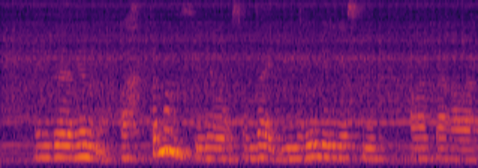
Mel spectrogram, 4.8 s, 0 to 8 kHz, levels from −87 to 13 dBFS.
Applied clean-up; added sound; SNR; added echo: none; Motorcycle / Engine; 13 dB; reverberation time 0.4 s.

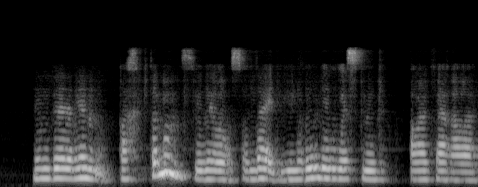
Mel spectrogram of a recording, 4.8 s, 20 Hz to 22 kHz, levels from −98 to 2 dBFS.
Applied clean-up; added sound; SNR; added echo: neural mask model DeepFilterNet 3.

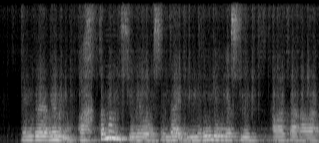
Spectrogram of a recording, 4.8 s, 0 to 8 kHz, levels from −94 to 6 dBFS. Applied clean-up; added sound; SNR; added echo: neural separator model SepFormer DNS4.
